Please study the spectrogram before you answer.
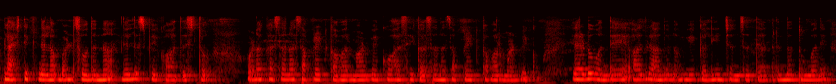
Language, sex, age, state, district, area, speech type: Kannada, female, 18-30, Karnataka, Kolar, urban, spontaneous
